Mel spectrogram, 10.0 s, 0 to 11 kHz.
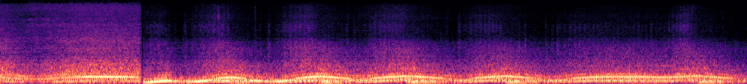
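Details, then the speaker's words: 1986 Ford Bronco 351 Windsor four-barrel V8, sat about 15 years, first run on fuel poured into the carburetor: a smooth, even idle and clean blips without clatter or misfire. Healthy, with a little smoke expected from debris built up in the exhaust. "all right she runs good deal little smoke but to be expected with all the crap that was probably built up in the exhaust"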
